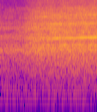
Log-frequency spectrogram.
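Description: A handheld blow dryer blows steadily, its airy whoosh rising in loudness as it is aimed at wet craft paint on a farmhouse-style wooden Halloween ghost decoration.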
